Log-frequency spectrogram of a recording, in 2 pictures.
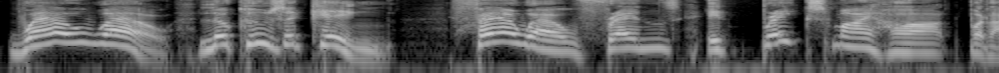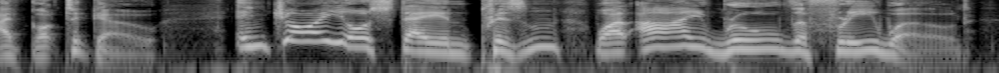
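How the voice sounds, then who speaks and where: Storybook villain prince, read by a man: gloating, theatrical, commanding, pitched well above a normal talking voice. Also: wildly swooping pitch, a little slow, few pauses, bright, forceful tone, no room sound, studio quality, exaggerated voice. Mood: mock sorrow. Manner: declamatory, imperious.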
